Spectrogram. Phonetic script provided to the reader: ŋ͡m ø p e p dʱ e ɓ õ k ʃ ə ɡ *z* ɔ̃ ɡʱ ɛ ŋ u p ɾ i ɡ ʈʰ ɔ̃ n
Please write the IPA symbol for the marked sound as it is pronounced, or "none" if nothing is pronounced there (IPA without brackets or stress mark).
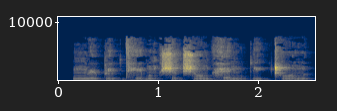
ʃ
